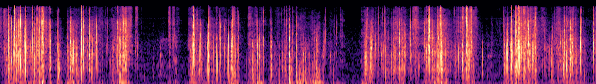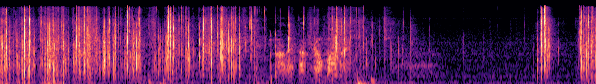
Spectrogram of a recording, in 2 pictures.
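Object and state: Gift-wrapped cardboard box.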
